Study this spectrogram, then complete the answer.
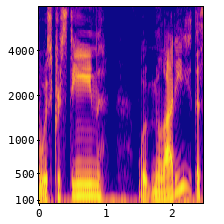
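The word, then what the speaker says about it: Cristin Milioti: It was Christine Milioti, that's how you pronounce her name, who plays Sophia Falcone.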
